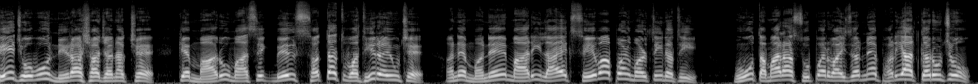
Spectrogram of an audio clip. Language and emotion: Gujarati, angry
